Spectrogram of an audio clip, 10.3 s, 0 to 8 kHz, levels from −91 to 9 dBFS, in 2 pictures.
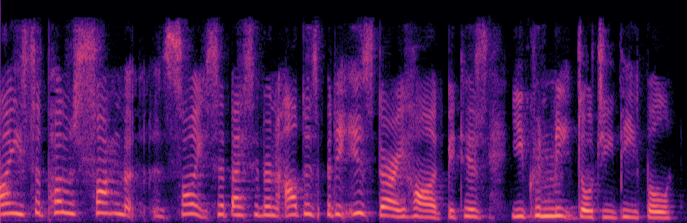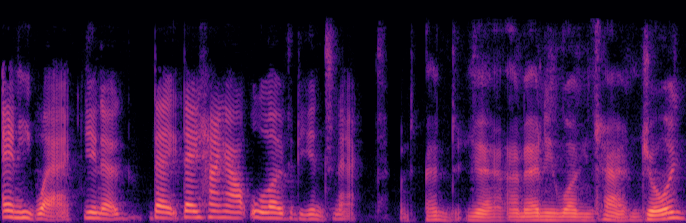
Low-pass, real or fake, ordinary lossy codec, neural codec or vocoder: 7.2 kHz; fake; AAC, 48 kbps; autoencoder, 22.05 kHz, a latent of 192 numbers a frame, VITS, trained on one speaker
